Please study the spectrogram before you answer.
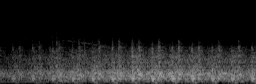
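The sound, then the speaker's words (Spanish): A small boat's engine, tuned up two days earlier, runs with a steady, rough, low-to-mid rumble that pulses slightly and holds at a constant level throughout. “El motor lo pusieron a punta hace dos días.”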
